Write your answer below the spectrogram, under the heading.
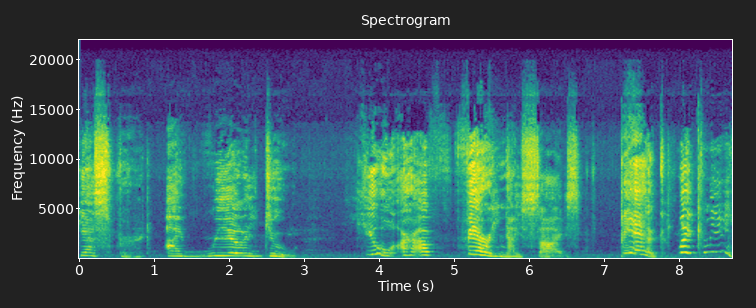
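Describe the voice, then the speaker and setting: Putting on a character voice, a woman speaks high in pitch with very wide pitch swings. She goes at a very slow pace, leaving long, frequent pauses. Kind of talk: bedtime story. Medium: read story. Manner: slow, gentle.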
